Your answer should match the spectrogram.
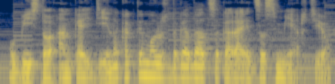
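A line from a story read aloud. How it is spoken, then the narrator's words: Quiet northerner. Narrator (Russian): тихо сказал северянин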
